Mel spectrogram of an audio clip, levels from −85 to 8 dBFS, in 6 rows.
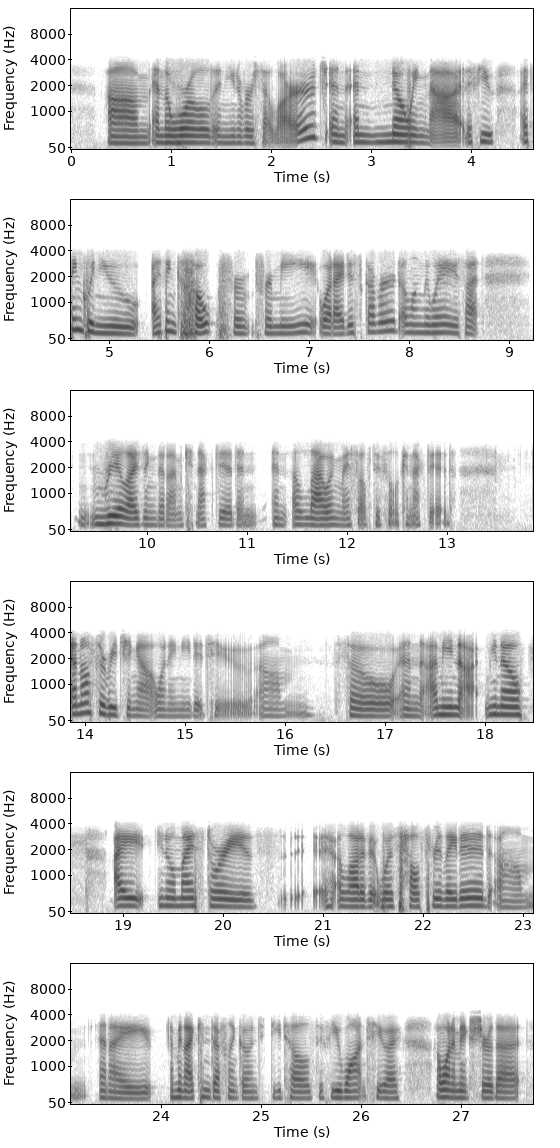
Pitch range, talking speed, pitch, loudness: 170-200 Hz, 200 wpm, 180 Hz, -25 LUFS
